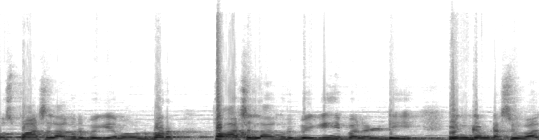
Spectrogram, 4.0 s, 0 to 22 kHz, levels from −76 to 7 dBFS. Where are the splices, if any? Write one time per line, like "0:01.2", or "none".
none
